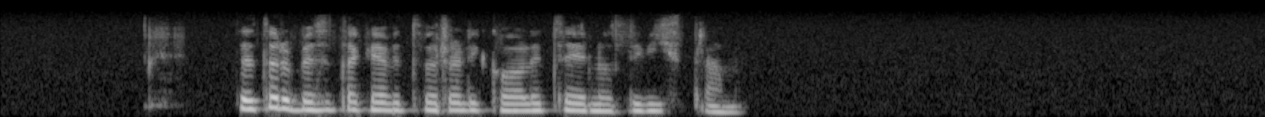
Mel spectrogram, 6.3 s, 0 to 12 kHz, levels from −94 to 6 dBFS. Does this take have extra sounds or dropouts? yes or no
no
